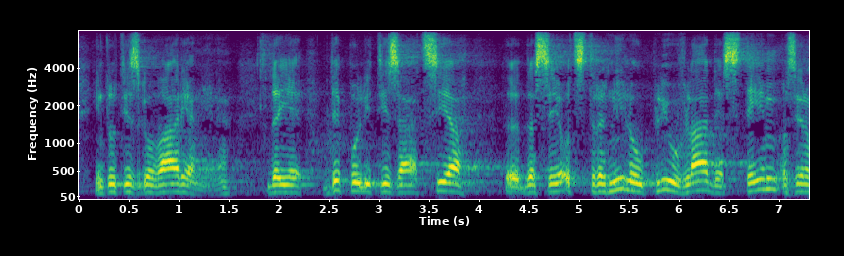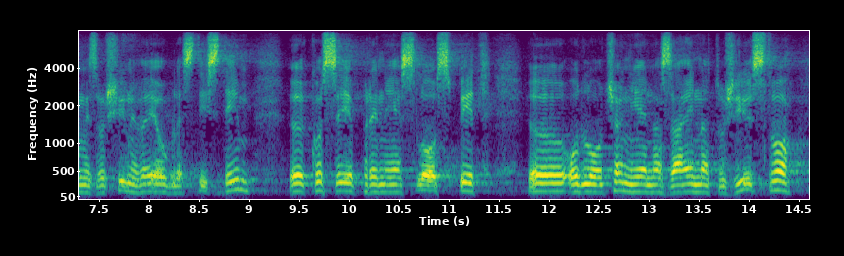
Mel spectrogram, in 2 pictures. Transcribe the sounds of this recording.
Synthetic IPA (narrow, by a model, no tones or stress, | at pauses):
ḭnt̪ut̪izɡɔʋaːɾjanjɛ̰nɛ | d̪ajɛd̪ɛpɔlit̪izaːsijad̪asɛjɛɔt̪st̪ɾanilɔupliwʋlaːd̪ɛst̪eːmɔziːɾɔmaizʋəɾʃinɛʋɛjɛɔblast̪ist̪eːm | kɔsɛjɛpɾɛnɛslɔspeːt̪ | ɔd̪loːt͡ʃanjɛnazajnat̪ɔʒilst̪ʋɔ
